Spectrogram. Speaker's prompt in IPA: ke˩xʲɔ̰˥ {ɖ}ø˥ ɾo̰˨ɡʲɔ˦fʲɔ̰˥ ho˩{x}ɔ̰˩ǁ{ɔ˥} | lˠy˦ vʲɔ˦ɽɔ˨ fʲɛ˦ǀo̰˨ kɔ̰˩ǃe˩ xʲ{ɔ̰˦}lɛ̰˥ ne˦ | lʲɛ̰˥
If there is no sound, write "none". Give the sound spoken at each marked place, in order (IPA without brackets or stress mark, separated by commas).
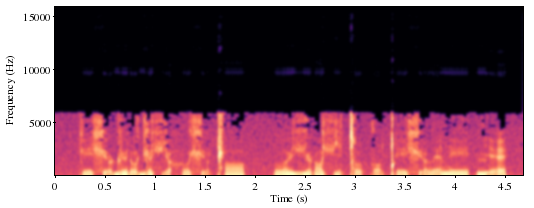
ɖ, xʲ, ɔ˥, ɔ̰˩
